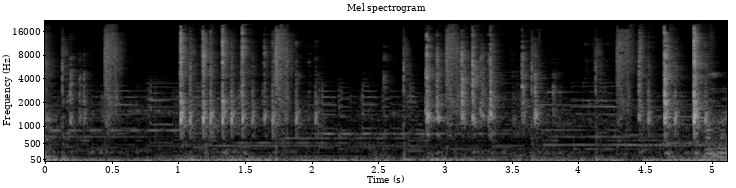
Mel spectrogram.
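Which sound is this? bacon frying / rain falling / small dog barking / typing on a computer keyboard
typing on a computer keyboard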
